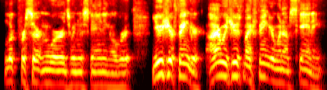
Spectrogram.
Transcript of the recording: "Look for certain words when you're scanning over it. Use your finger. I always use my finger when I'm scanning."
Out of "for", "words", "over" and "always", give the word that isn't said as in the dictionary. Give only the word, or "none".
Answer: none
